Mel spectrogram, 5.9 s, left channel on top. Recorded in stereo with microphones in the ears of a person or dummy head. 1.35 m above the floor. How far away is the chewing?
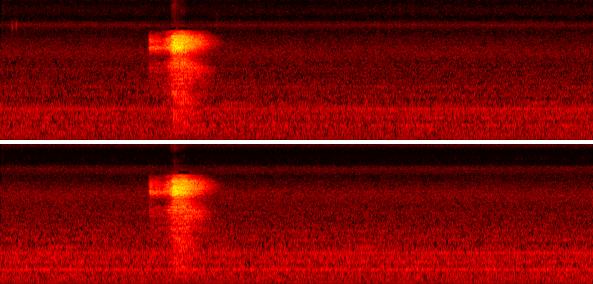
About 0.9 m.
